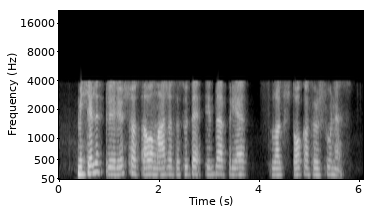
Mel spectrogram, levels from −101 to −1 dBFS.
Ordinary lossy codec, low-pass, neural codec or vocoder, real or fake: AAC, 16 kbps; 7.2 kHz; autoencoder, 48 kHz, 32 numbers a frame, DAC-VAE, trained on Japanese speech; fake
